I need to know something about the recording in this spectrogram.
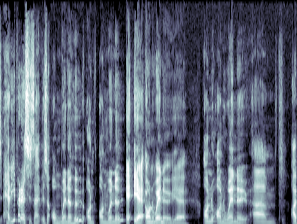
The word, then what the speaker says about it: Onwenu: and that's Michael ONN is how do you pronounce his name is it onwu on onwenu yeah onwenu yeah on onwenu um I picked him up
